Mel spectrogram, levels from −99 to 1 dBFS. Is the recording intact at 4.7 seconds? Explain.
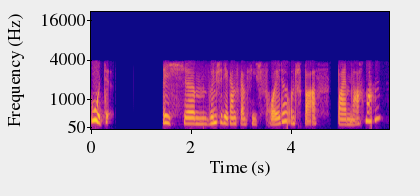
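Yes, the audio is intact at 4.7 seconds, with the speech carried through the narrow telephone band of G.711 telephone coding and no fault at that moment.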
